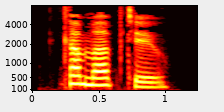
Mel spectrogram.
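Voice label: "come up to", British English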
